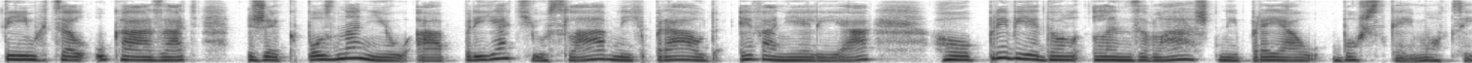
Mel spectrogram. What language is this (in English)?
Slovak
